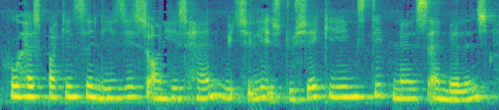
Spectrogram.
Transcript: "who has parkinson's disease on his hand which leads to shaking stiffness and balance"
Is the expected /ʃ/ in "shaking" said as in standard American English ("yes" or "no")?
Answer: yes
